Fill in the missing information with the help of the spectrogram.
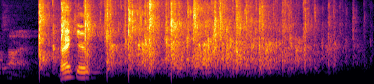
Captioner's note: applause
